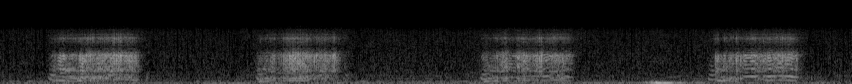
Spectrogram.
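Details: Snoring in a sleeping girl: four rumbling, buzzing snores on the in-breath with quiet pauses between, about 28 a minute.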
